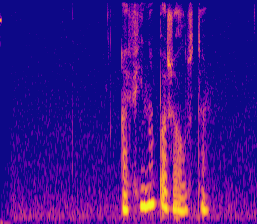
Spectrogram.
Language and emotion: Russian, neutral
